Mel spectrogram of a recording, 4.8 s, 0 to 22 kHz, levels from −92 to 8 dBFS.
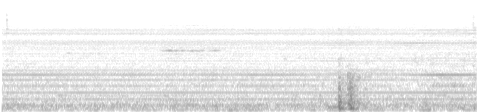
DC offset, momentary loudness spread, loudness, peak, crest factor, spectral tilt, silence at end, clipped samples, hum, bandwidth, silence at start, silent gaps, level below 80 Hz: under 0.1%; 11 LU; -58 LUFS; -32 dBFS; 26 dB; -5 dB/octave; 0 s; under 0.1%; none; 13.5 kHz; 0 s; none; -82 dBFS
